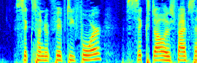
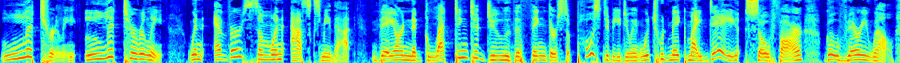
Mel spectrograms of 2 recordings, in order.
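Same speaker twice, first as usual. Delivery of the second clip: slow emphatic; slower than usual. Real, not acted. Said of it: "slow emphatic rant".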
